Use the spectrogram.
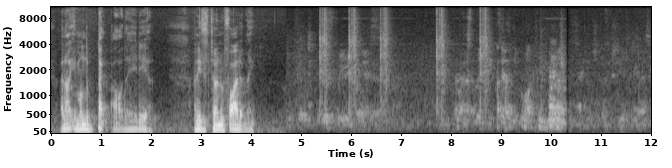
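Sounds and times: camera shutter clicks: 0:05.4 - 0:06.8, 0:07.7 - 0:08.0, 0:08.6 - 0:08.8.

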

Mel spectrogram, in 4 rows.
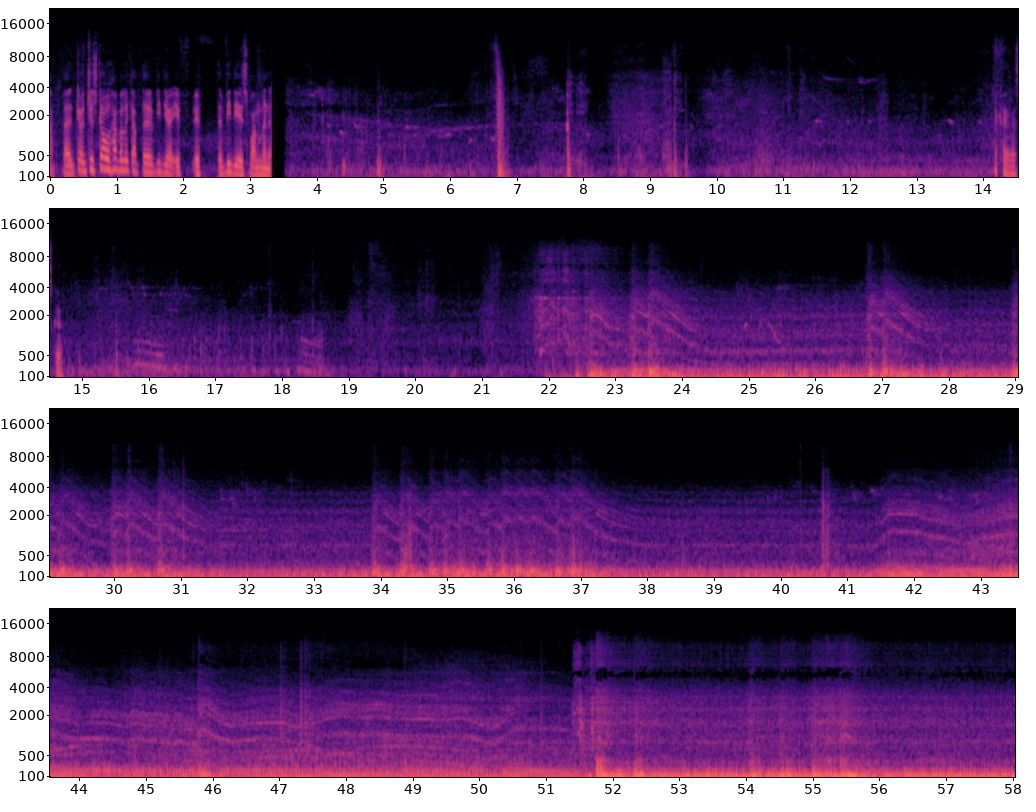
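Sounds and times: motorcycle engine revving: 0:21.8 - 0:58.0.

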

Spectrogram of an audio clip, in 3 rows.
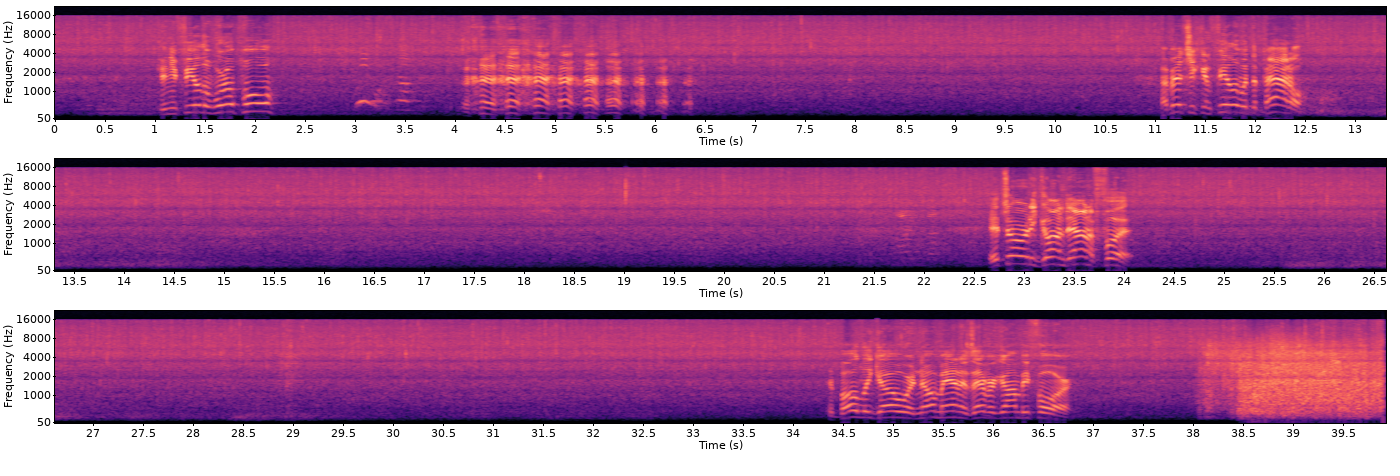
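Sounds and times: heavy rain: 0:00.0 - 0:39.9.

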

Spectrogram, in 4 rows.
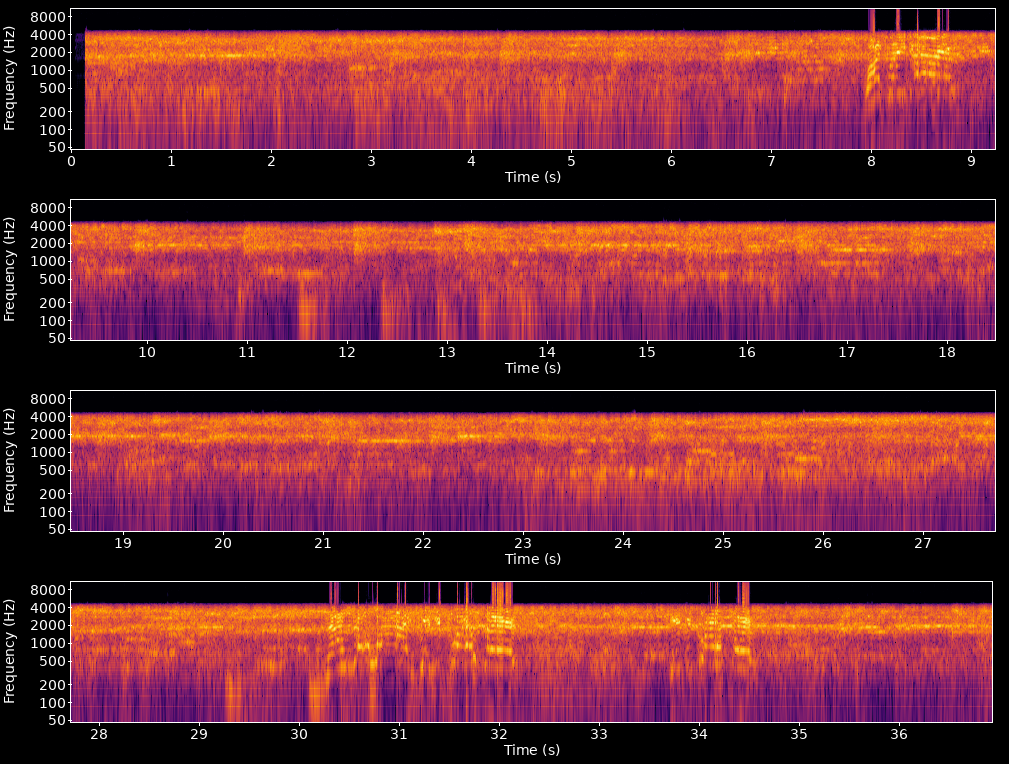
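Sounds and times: roller skate wheels rolling: 0:08.9 - 0:36.9.

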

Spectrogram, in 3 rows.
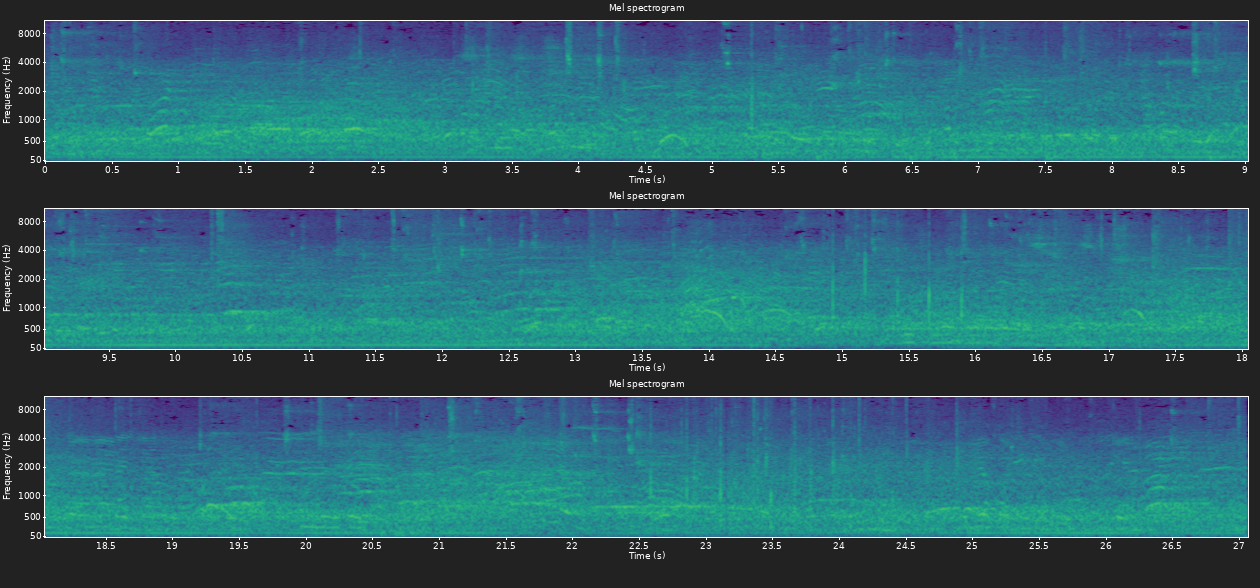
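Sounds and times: crowd chattering and calling out: 0:00.0 - 0:27.0.

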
